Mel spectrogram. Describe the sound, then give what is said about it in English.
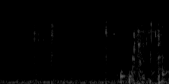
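Someone takes a quiet sip of water: a few soft, wet slurping clicks and a small gulp in quick succession, with no talking. “Let me get some water.”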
